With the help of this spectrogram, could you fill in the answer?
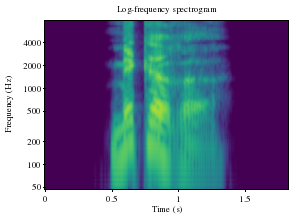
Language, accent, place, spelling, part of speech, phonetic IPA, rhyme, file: German, Germany, Berlin, meckere, verb, [ˈmɛkəʁə], -ɛkəʁə, De-meckere.ogg
- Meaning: inflection of meckern: 1. first-person singular present 2. first/third-person singular subjunctive I 3. singular imperative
